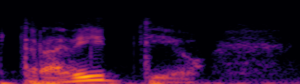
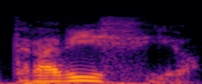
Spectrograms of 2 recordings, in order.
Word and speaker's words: traditio: Eh, y a esa acción de transmitir tradere es lo que se llama tradición, tradicio o traditio, según la, manera de pronunciar el latín que es discutible como se haga me gusta más la, manera italiana, tradicio.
